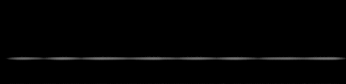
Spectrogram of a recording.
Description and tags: Glass Screech(loop)
Sound made by swiping finger over the edge of a wine glass. LOOPABLE
wine, screech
